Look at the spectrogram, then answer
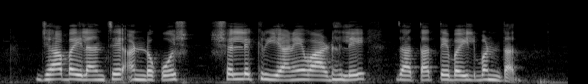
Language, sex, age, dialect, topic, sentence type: Marathi, female, 18-24, Standard Marathi, agriculture, statement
